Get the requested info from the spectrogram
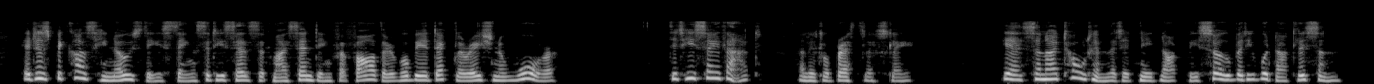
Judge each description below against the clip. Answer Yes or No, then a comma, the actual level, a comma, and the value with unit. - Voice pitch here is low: No, high, 195 Hz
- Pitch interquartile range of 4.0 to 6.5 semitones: Yes, average, 4.9 semitones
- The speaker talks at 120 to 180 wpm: No, average, 190 wpm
